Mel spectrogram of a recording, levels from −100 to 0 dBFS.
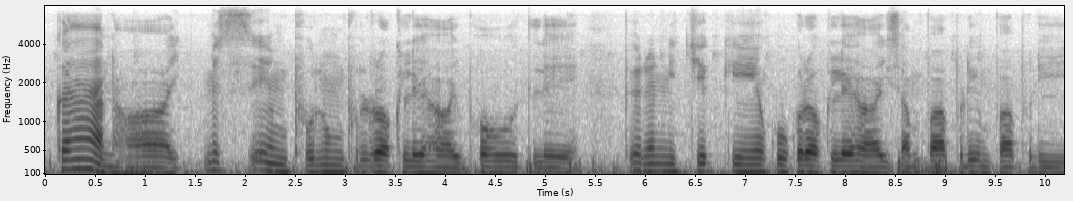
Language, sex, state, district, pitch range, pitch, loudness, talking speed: Maithili, male, Bihar, Vaishali, 105-125 Hz, 110 Hz, -28 LUFS, 105 wpm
